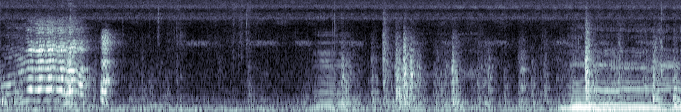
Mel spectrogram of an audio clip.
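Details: A goat at Indatu Farm, Lhokseumawe, Aceh, gives one strong, trembling bleat at the start, followed by quieter barn noise, a few soft clicks and a steady low hum near the end.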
